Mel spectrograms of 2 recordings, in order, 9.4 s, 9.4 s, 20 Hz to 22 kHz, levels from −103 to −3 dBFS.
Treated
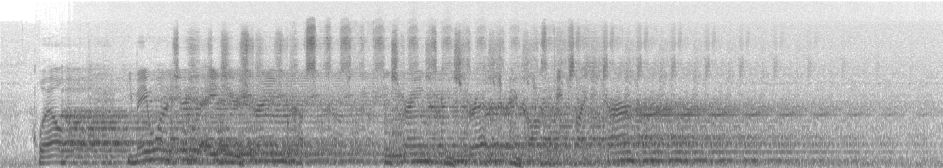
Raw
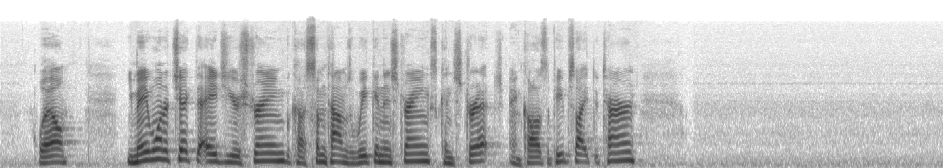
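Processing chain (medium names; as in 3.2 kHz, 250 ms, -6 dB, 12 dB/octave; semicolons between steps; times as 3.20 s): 5.32–6.01 s: amplifier tone stack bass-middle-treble 10-0-10; reverberation RT60 3.3 s, pre-delay 100 ms, DRR 8 dB; compressor with a negative ratio -32 dBFS, ratio -1; 3.02–3.84 s: differentiator; peak limiter -28.5 dBFS, peak gain reduction 9.5 dB; 1.81–2.45 s: doubling 20 ms -3 dB; feedback echo behind a low-pass 246 ms, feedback 77%, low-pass 450 Hz, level -13 dB; bit-crushed delay 340 ms, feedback 80%, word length 10-bit, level -8 dB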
